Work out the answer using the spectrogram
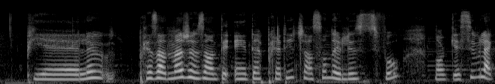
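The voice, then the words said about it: Québécois French accent. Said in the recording (French): “un accent québécois par ici”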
